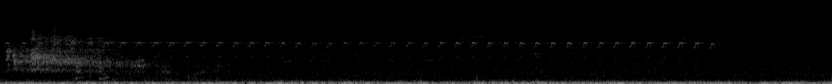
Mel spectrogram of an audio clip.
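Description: A wild turkey gobbler gobbles once, a short rattling burst about a second in. Over a steady low rumble, a long, even, high-pitched trill runs until near the end.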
